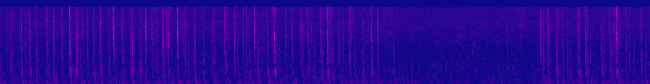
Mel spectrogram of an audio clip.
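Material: Plastic.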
